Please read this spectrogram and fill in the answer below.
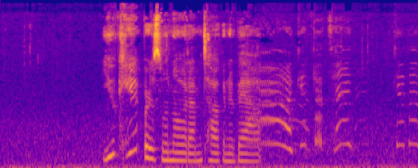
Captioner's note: wind blows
